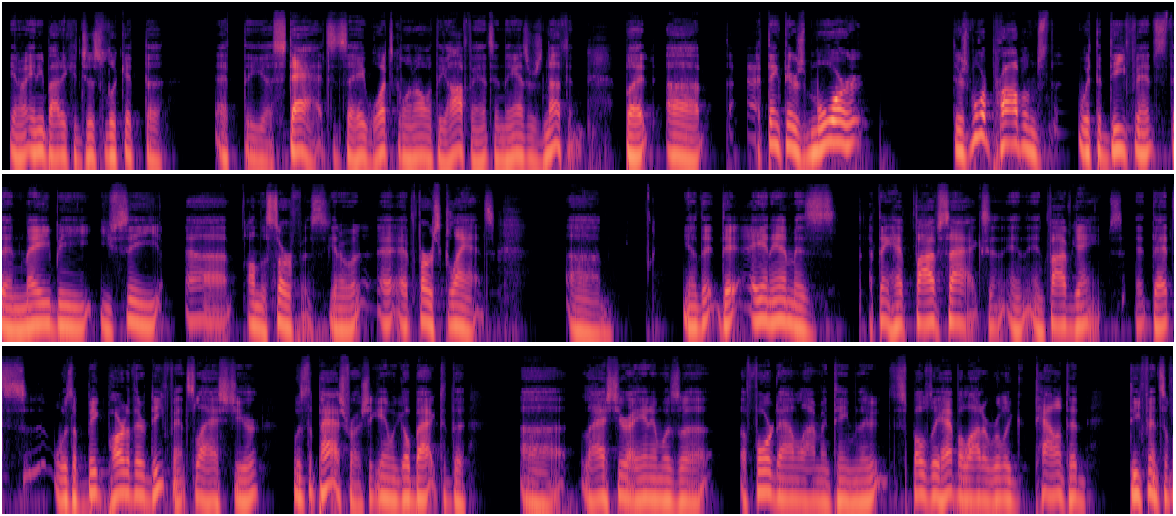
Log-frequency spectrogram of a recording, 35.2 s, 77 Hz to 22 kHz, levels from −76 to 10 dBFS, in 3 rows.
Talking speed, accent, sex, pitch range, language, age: 190 wpm, American, male, 120-150 Hz, English, 40-59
